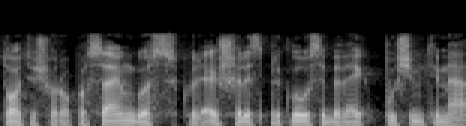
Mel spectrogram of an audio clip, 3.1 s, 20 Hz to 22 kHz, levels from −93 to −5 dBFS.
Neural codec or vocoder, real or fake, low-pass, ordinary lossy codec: none; real; 7.2 kHz; MP3, 64 kbps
